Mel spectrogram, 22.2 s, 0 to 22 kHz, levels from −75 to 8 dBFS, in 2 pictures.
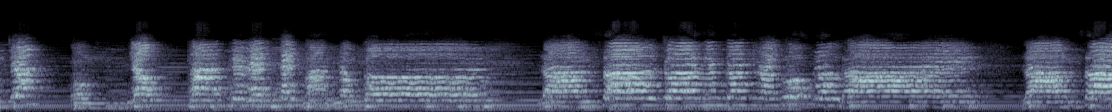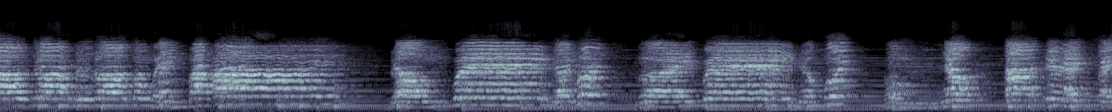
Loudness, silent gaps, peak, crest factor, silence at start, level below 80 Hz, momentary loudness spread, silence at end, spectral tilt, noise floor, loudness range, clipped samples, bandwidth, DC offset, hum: -15 LUFS; none; 0 dBFS; 16 dB; 0 s; -60 dBFS; 14 LU; 0 s; -4 dB/octave; -37 dBFS; 3 LU; under 0.1%; 10.5 kHz; under 0.1%; none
